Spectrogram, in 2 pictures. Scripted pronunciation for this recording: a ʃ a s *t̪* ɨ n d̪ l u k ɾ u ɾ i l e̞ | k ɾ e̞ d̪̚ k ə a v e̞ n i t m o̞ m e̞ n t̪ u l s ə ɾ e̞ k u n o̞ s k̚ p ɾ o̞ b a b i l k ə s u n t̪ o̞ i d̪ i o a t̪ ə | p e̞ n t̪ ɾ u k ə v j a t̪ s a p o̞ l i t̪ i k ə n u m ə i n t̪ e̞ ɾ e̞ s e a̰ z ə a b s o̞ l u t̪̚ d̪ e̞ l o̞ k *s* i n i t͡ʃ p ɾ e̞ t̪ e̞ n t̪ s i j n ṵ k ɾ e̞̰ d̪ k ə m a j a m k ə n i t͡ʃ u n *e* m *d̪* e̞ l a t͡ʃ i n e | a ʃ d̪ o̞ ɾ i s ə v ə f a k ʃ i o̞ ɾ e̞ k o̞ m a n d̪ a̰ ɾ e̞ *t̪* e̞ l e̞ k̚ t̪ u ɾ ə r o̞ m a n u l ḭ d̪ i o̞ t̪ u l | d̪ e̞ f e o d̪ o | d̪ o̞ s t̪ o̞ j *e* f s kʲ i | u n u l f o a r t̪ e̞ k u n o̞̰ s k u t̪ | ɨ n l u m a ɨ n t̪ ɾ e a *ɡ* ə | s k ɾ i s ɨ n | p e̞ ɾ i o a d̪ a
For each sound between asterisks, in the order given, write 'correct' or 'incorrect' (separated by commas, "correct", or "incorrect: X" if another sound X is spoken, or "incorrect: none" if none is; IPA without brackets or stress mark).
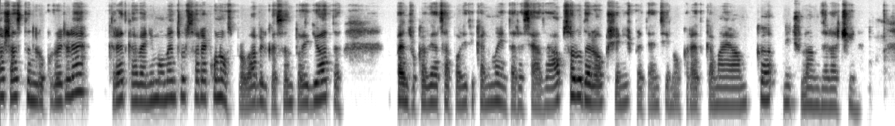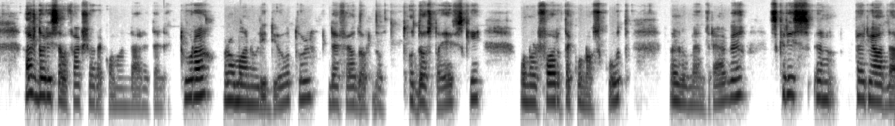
correct, incorrect: ʃ, incorrect: a, correct, incorrect: d̪, correct, correct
